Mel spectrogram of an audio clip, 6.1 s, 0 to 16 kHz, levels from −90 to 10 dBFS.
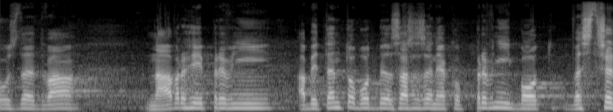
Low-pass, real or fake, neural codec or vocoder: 14.4 kHz; real; none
